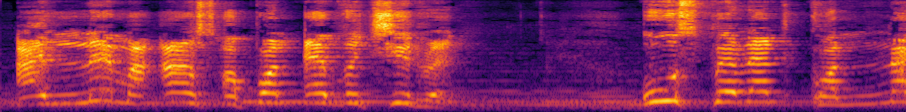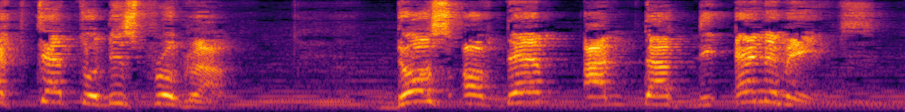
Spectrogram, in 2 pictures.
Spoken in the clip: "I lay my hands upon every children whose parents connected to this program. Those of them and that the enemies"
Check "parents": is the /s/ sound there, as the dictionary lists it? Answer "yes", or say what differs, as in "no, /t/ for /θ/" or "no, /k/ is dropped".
no, /s/ is dropped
